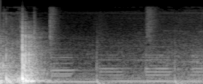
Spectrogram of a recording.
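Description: A single sharp thump about a quarter of a second in. It is followed by a quiet, steady low hum from a freshly powered active speaker, with faint, broken tones over the hum.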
